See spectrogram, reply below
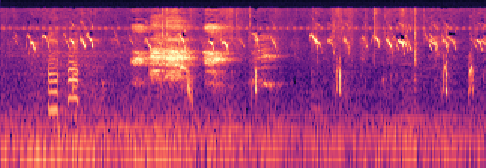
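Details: Red junglefowl on a farm in Cambodia: many thin, high peeping notes sliding downward, repeated rapidly, with a louder harsh burst of calling near the middle and a steady low hum underneath.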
